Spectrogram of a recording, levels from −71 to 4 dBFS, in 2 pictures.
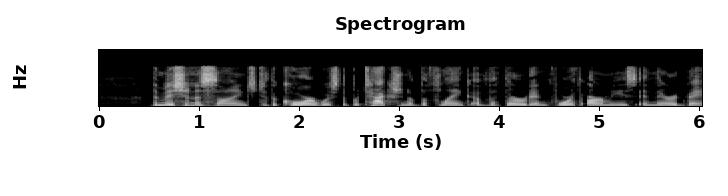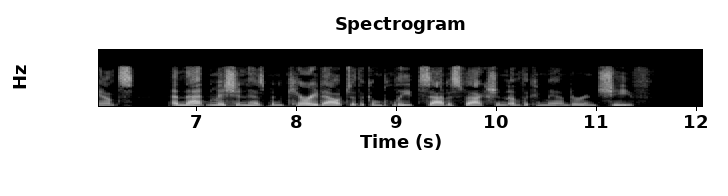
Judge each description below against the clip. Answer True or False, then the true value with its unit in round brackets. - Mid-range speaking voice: True (155 Hz)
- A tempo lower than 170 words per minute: False (190 wpm)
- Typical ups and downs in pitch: True (3.9 semitones)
